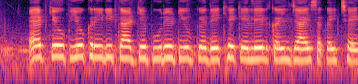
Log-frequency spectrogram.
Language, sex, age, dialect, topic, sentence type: Magahi, female, 51-55, Western, banking, statement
